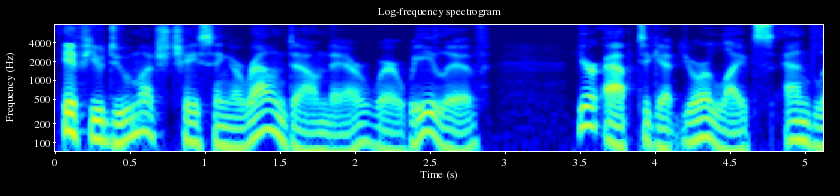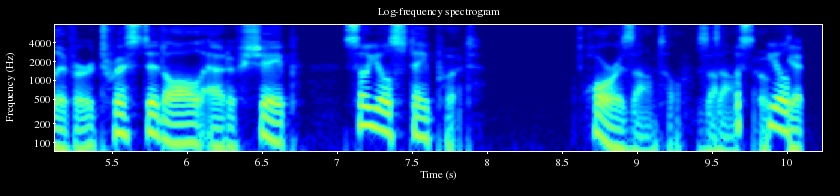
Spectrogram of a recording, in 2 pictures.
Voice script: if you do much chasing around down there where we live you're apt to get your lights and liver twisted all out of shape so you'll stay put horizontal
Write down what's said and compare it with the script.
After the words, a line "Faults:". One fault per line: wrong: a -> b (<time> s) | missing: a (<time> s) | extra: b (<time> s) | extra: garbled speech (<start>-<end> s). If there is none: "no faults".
if you do much chasing around down there where we live you're apt to get your lights and liver twisted all out of shape so you'll stay put horizontal [garbled]
Faults:
extra: garbled speech (9.4-10.1 s)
